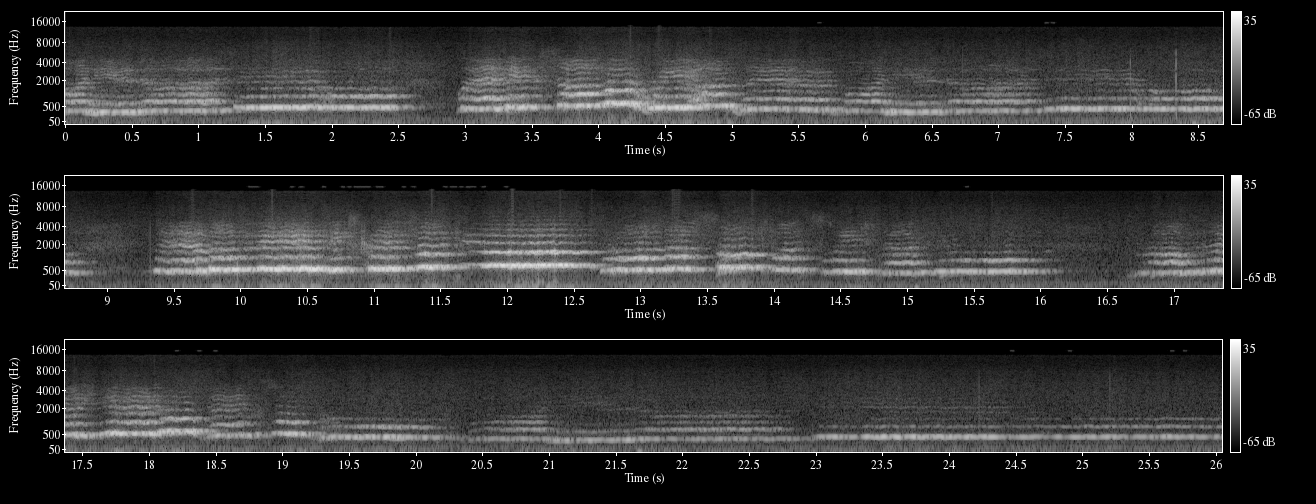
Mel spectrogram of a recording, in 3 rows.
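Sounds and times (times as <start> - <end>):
high voice singing slow melody: 16.7 - 26.0.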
